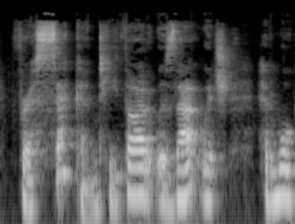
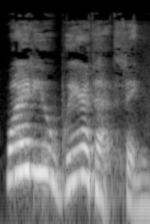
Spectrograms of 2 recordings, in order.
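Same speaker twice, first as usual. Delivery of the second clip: curious; 9 semitones higher, 7 dB louder than usual. Acted. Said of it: "he asked curiously".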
